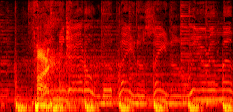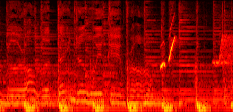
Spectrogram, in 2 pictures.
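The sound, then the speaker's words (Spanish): A whistled melody rides over a steady, pulsing beat in a recorded song, the whistle bright, with a quick upward-sliding whistle near the end. “Por eso me gusta esta canción porque me chiflan como el perro que soy.”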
